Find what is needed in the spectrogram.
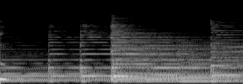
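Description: Master Works DulciForte hammered dulcimer, its steel strings struck with wooden hammers: three chord notes struck about a third of a second apart, the last the loudest, then left to ring out with a long sustain. This is a D chord in a G–C–D–G chord progression.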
